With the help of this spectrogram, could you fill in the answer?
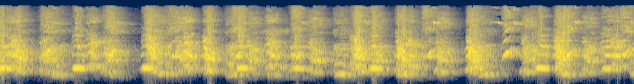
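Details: A group of dogs left behind when their owner briefly drives to the shop, a behaviour called separation anxiety; tangled howls mixed with barks and yelps, rising and falling in an unbroken, clamorous chorus.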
